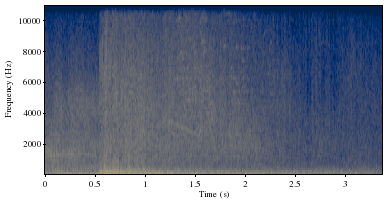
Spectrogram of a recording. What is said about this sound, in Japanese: 効果さん、ここはド派手な SE お願い。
